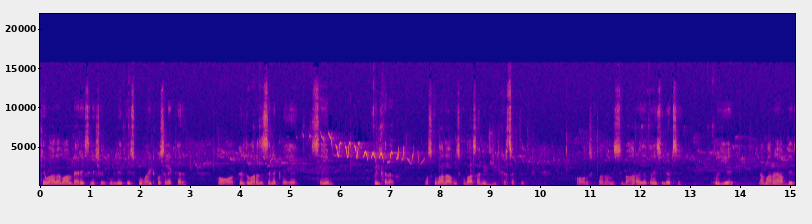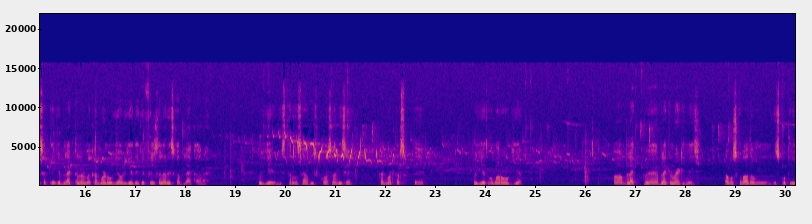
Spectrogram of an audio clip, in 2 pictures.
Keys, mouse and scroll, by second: 1.6 click, 8.4 Delete, 10.0 v, 11.9 click, 18.8 space, 19.5 ctrl+alt+click, 20.8 click, 24.2 Escape, 24.7 click, 24.9 space, 25.1 click, 25.4 space, 26.9 click.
